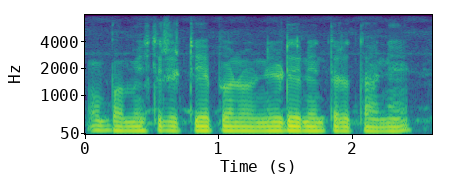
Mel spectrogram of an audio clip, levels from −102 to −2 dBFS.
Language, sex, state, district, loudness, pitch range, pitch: Kannada, male, Karnataka, Koppal, -15 LUFS, 105-110 Hz, 110 Hz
